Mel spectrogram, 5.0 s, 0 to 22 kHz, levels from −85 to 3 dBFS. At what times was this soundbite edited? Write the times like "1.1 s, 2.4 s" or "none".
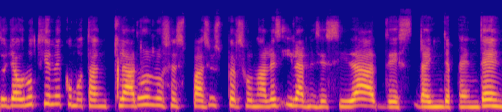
3.8 s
